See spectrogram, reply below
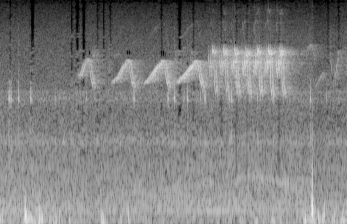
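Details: Prinia (वटवट्या) calling: a run of quick, rising-then-dropping whistled notes, then a faster, buzzy trill of short notes, with soft low rumbling and a thump near the end.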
